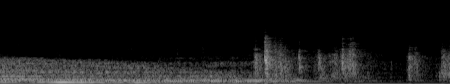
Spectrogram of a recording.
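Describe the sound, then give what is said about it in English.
A police car's engine rumbles low and steady as it rolls in along a dirt road in the Catskills, then a series of crunching, clunking bursts follow as it slows and comes to a stop in front of the Sportsman's Retreat lodge. “And 20 minutes later, we were pulling up in front of the lodge.”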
